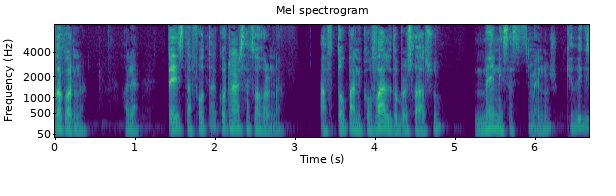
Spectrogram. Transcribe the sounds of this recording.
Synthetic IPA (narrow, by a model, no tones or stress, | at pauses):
t̪ɐkoɾnɐ | o̞ɾeɐ | pe̞zist̪ɐfo̞t̪ɐko̞ɾnɐest̪ɐft̪o̞xɾo̞nɐ̰ | ɐft̪o̞pɐniko̞vɐlit̪obɾo̞st̪ɐsu | me̞nist̪ɐst̪i̥zmḛnosce̞ðeɡz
